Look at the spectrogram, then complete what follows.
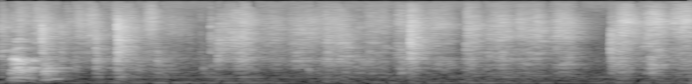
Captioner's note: cutting noise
